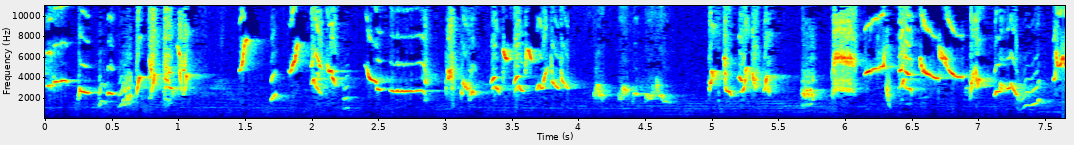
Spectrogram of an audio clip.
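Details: Oriental magpie-robin (kacer) song played to stimulate singing and tail fanning: long, energetic medley of clear whistles, downslurred notes and rapid chirps repeated in dense phrases.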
